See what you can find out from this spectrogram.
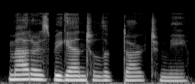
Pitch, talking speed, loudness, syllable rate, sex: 195 Hz, 215 wpm, -16 LUFS, 5.4 syllables/s, female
